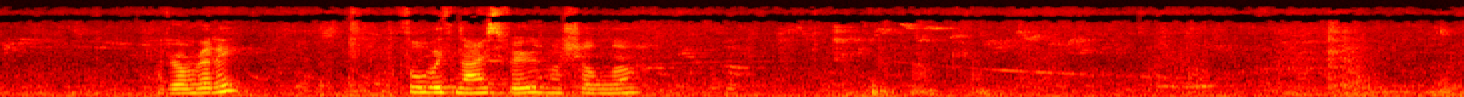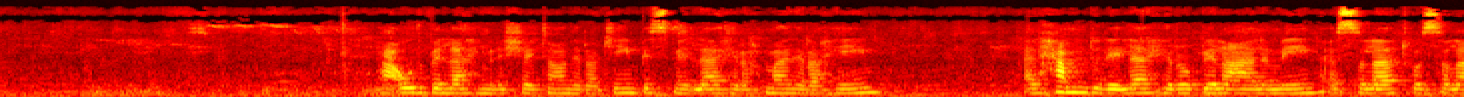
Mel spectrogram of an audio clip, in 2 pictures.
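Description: A woman speaks calmly into a headset microphone, close by.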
